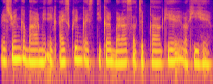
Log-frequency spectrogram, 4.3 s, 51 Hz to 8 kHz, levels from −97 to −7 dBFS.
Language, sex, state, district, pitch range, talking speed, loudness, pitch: Hindi, female, Arunachal Pradesh, Papum Pare, 190-215 Hz, 170 wpm, -16 LUFS, 200 Hz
